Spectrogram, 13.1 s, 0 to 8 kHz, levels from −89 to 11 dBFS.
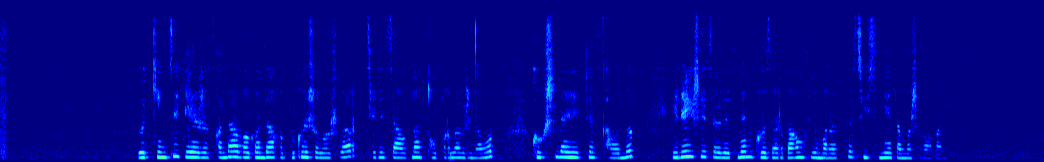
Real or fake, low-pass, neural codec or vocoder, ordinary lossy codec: fake; 7.2 kHz; codec, 44.1 kHz, 7.8 kbps, Pupu-Codec; none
